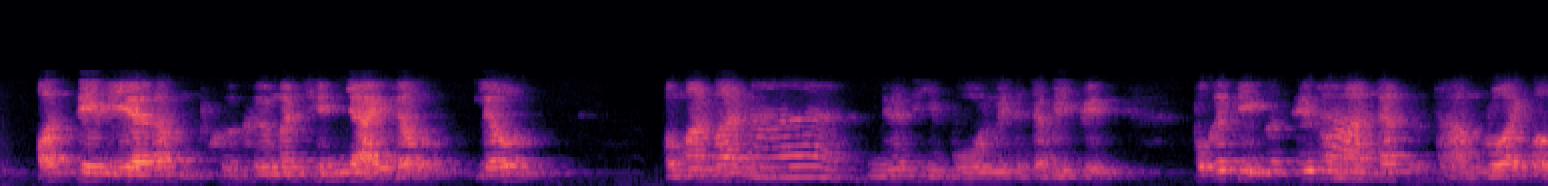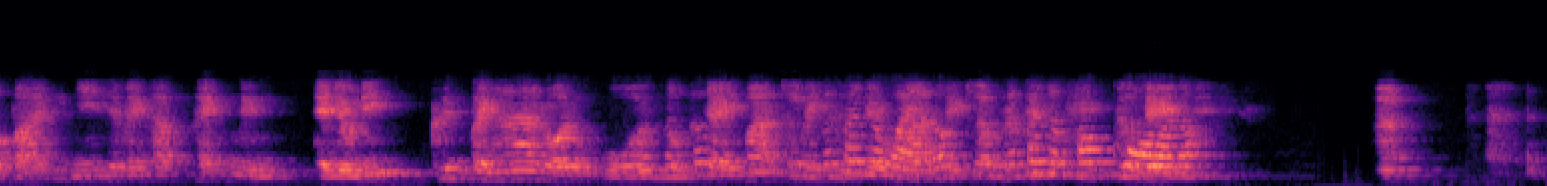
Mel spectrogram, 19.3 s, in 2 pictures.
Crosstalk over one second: present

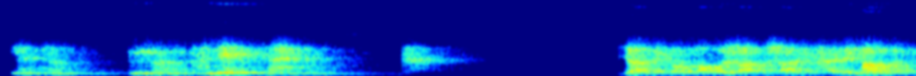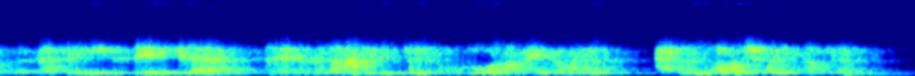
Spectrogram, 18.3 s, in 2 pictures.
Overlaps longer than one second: none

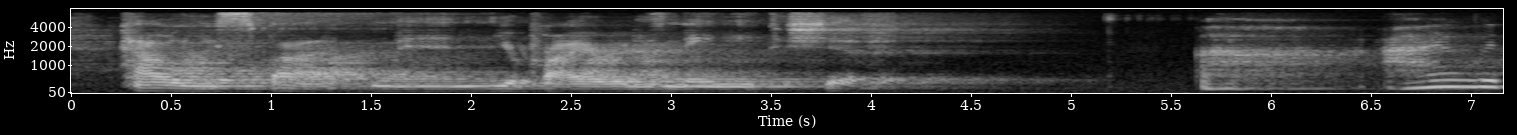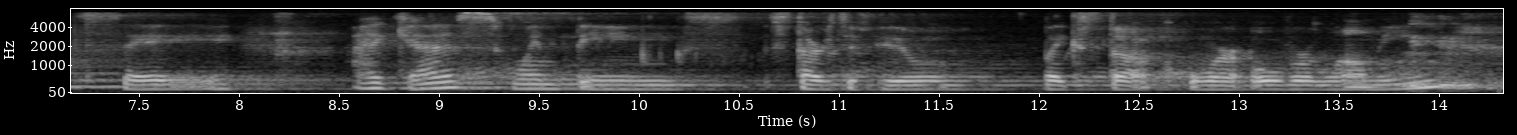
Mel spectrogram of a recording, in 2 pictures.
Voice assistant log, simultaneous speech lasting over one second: none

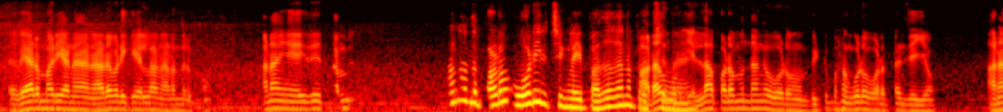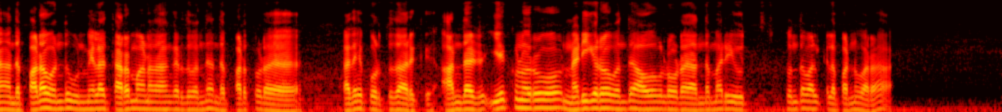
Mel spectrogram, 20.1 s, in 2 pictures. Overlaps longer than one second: none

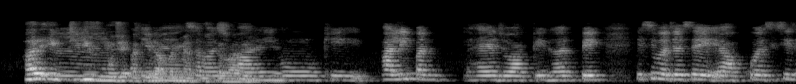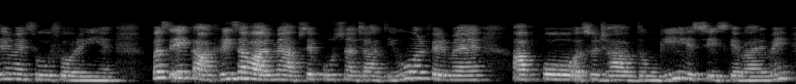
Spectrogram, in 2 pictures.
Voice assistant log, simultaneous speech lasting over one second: present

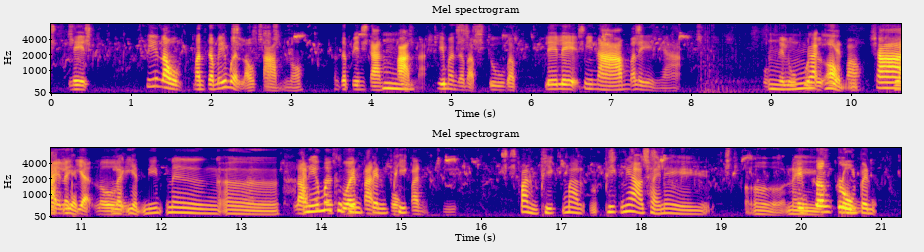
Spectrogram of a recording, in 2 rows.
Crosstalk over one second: present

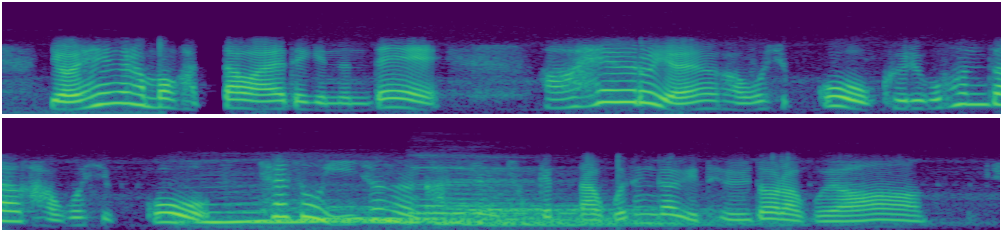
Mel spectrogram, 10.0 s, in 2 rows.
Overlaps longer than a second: present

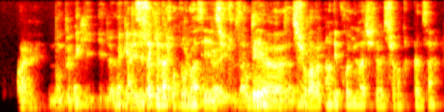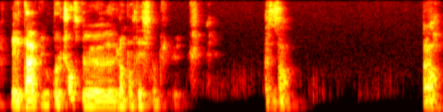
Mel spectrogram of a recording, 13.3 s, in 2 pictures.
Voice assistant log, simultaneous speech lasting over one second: present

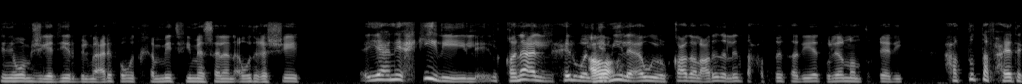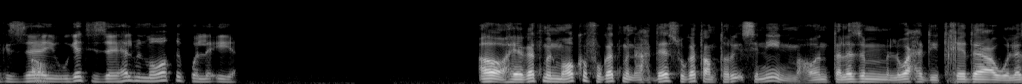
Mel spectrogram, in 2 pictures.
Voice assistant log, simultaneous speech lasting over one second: none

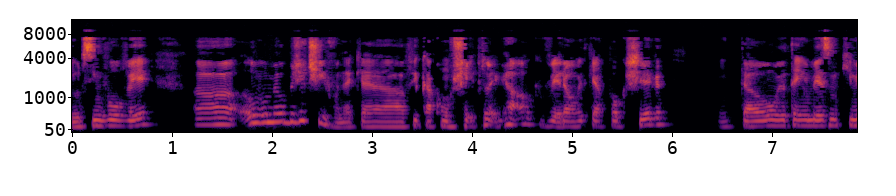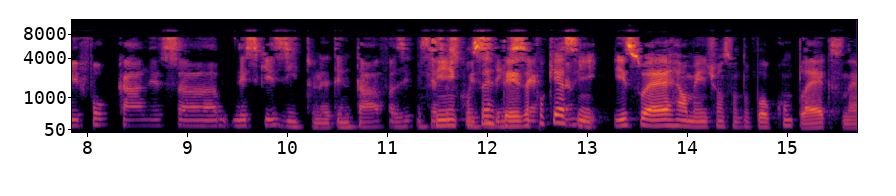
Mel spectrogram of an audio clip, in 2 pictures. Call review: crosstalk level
present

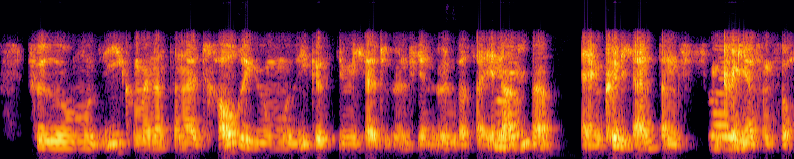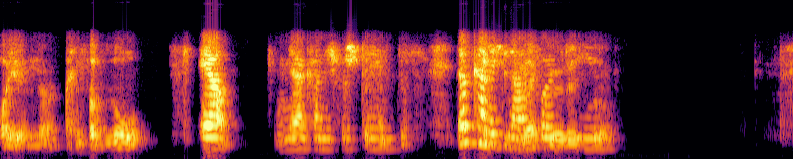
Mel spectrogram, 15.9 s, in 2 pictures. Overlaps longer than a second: present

